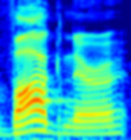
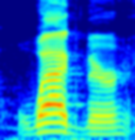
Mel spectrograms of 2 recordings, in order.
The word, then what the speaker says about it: Wagner: and his name is W Vagner and not Wagner even though it's spelled Wagner.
